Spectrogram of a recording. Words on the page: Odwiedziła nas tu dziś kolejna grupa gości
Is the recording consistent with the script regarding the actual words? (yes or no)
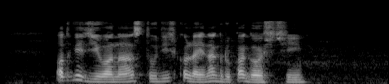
yes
